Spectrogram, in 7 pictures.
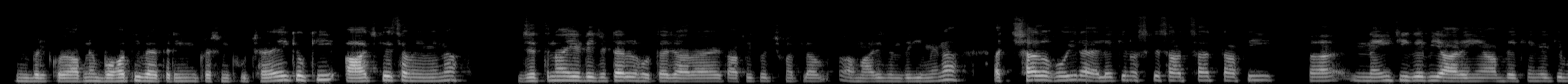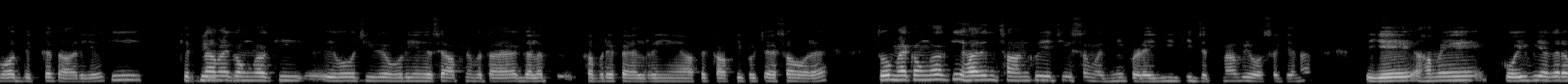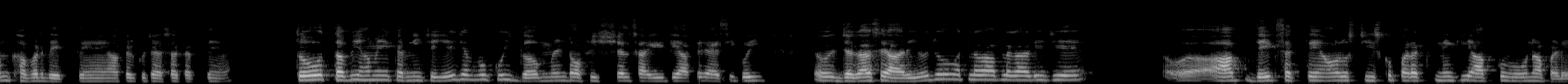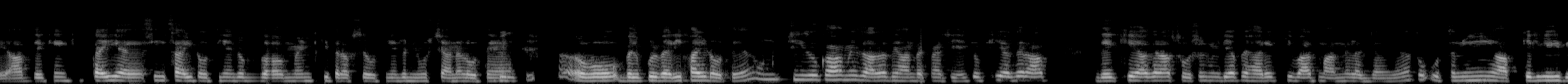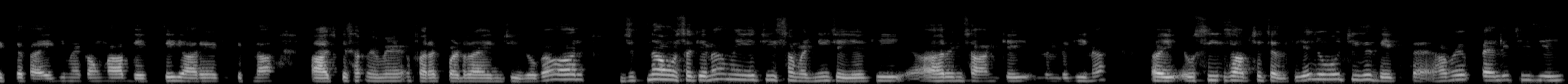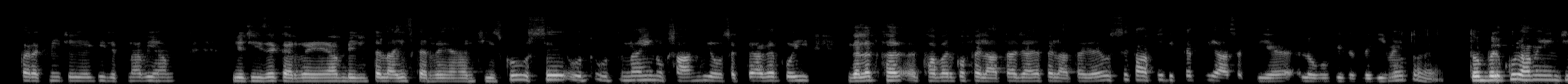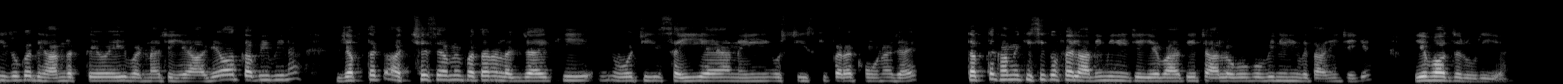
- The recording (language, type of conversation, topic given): Hindi, podcast, ऑनलाइन खबरों की सच्चाई आप कैसे जाँचते हैं?
- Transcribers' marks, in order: in English: "डिजिटल"; other background noise; in English: "गवर्नमेंट ऑफ़िशियल साइट"; in English: "साइट"; in English: "गवर्नमेंट"; in English: "न्यूज़"; in English: "वेरिफ़ाइड"; in English: "डिज़िटलाइज़"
